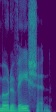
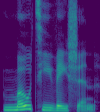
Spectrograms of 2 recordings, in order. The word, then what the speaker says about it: motivation: Many learners say motivation, but the correct stress is on the third syllable.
